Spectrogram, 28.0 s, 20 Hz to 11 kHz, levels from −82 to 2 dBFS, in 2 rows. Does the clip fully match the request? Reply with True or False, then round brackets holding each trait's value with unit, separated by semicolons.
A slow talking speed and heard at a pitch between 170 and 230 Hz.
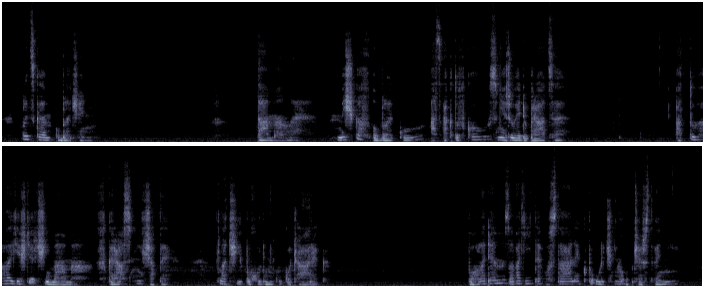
True (60 wpm; 190 Hz)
